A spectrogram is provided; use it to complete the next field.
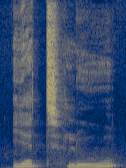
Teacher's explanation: on a le hams du ta, donc l'air, le souffle qui sort en même temps que le ta sakin. Yatlu, 2 temps ici.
